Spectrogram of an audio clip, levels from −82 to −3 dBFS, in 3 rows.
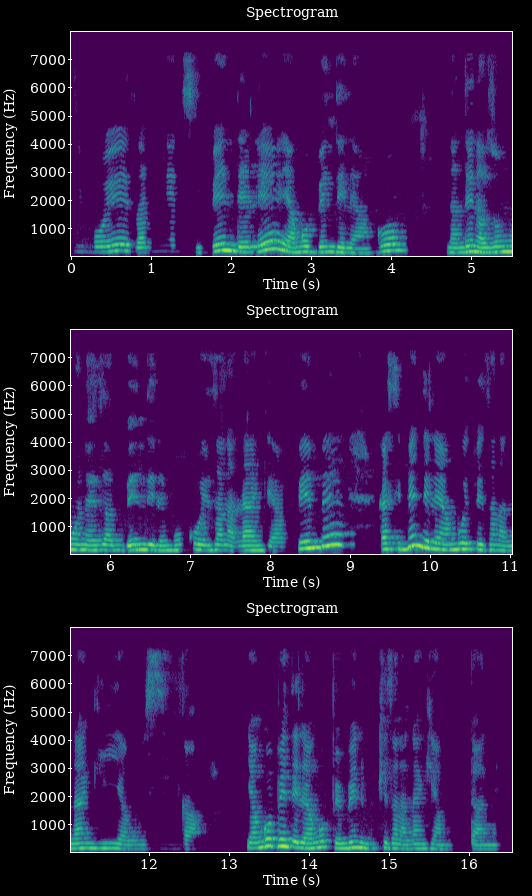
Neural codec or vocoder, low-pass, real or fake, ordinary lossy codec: none; 7.2 kHz; real; MP3, 48 kbps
